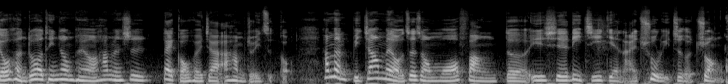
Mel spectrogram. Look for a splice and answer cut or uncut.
uncut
